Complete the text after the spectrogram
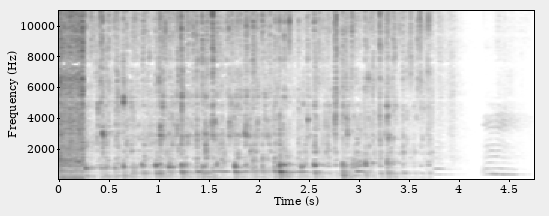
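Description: Juice pours and splashes into a metal strainer.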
